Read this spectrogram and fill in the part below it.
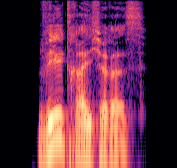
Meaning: strong/mixed nominative/accusative neuter singular comparative degree of wildreich
- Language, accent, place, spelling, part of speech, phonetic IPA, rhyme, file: German, Germany, Berlin, wildreicheres, adjective, [ˈvɪltˌʁaɪ̯çəʁəs], -ɪltʁaɪ̯çəʁəs, De-wildreicheres.ogg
